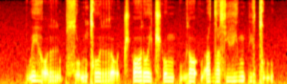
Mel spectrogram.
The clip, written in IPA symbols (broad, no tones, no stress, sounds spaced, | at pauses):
p ṵ e̯ ɦ ɔ̰ r ṵ p sˤ ṵ m ǀ o r ɔ̰ t͡ʃʼ ɔ ɾ o e̯ t͡ʃʼ o m p ṵ ɾ ɔ ʔ ṵ e̯ dˤ o s vʲ u m pʲ ɔ ǀ ṵ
